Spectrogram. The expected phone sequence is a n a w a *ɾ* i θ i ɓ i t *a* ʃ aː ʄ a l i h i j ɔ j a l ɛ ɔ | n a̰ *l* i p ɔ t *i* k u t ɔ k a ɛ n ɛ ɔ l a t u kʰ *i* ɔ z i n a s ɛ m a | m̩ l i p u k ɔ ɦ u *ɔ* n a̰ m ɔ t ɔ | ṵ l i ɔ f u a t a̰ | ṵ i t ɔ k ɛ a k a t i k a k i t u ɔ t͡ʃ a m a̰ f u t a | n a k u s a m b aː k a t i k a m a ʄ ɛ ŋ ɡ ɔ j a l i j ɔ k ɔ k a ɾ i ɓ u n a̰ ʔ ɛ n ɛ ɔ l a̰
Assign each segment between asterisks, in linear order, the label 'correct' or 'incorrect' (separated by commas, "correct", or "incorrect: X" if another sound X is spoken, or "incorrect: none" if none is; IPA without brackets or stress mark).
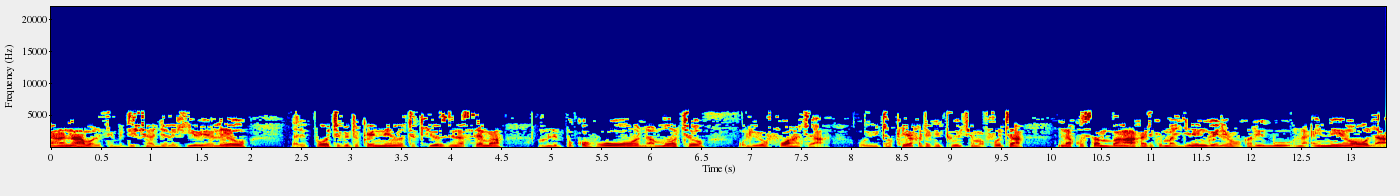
incorrect: l, incorrect: i, incorrect: ɾ, correct, correct, correct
